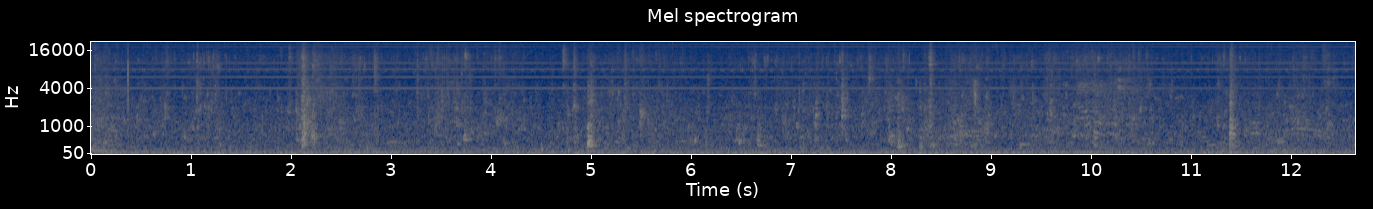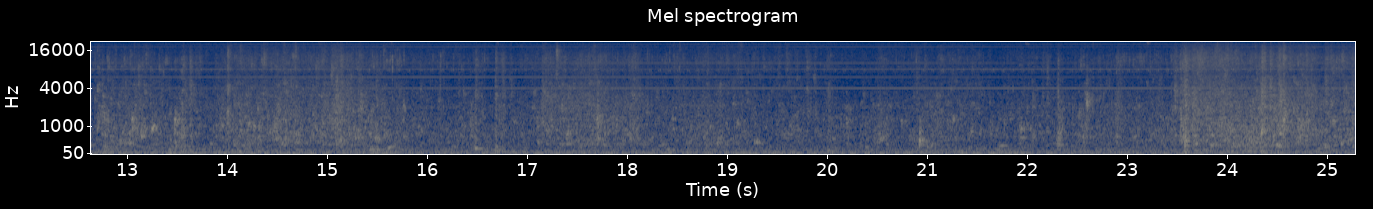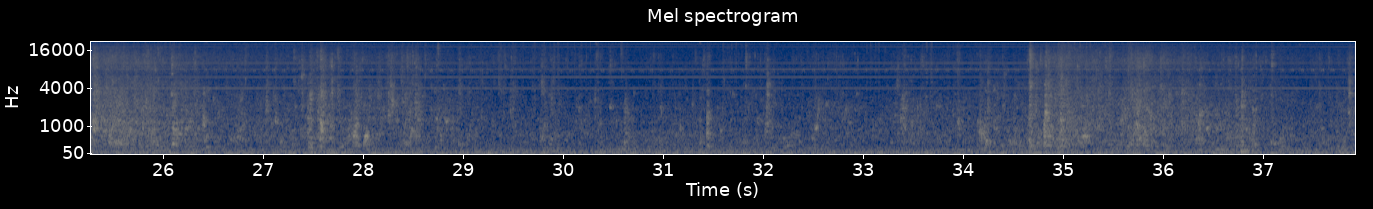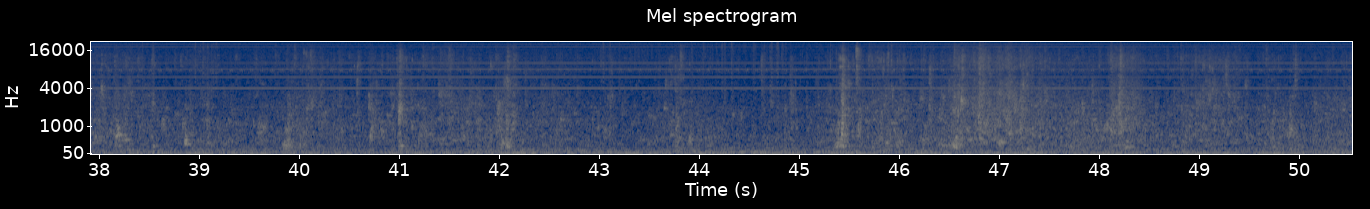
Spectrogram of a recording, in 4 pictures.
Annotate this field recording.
In the fishing port, Slip block, Waves, Zoom H2n MS+XY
